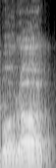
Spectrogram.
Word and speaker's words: বরাত: একটা হলো বরাত, একটা হলো বারাত। একটা হলো মুক্তি, একটা হলো চলন।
